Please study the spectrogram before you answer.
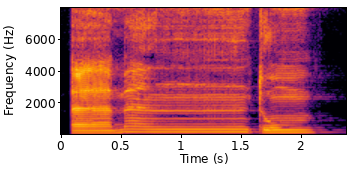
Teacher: هذه الغنة يشترك فيها الخيشوم ومخرج التاء متجافيا عنه قليلا، أي هكذا آمنتم، وهي غنة مرققة لأن حرف التاء مرقق، والغنة تتبع ما بعدها في الترقيق والتفخيم.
